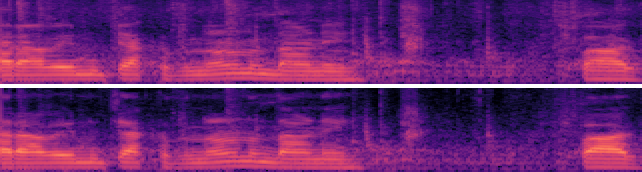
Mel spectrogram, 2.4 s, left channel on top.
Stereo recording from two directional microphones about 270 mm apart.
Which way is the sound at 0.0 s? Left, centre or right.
Centre.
